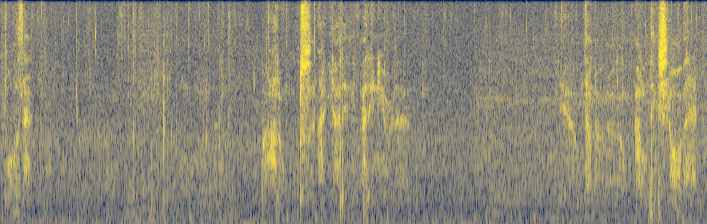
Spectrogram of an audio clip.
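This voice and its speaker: A middle-aged American man playing a disgruntled, boastful employee gossiping conspiratorially in a whispered ASMR roleplay. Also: natural voice. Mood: disdainful, conspiratorial. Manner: conspiratorial, colloquial, hesitant pauses.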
